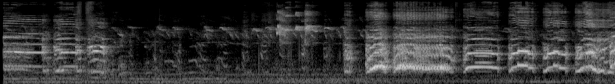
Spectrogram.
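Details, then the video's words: Kokok Balenggek roosters, the native singing chicken of Solok in Indonesia, at a breeding farm; short harmonic crows start and stop in quick bursts, several birds overlapping, with a louder stepped crowing run near the end. "Ayam kukuak balenggek ayam penyanyi asli solok"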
